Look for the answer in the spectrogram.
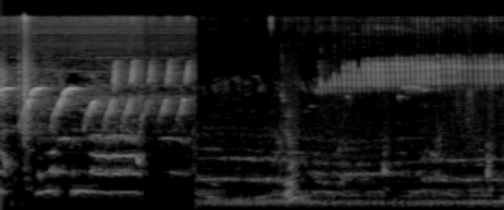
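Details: Canary singing a Timbrado training song: rapid repeated downslurred notes high in pitch for about two seconds, then a faint sustained buzzy trill with low background hum.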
